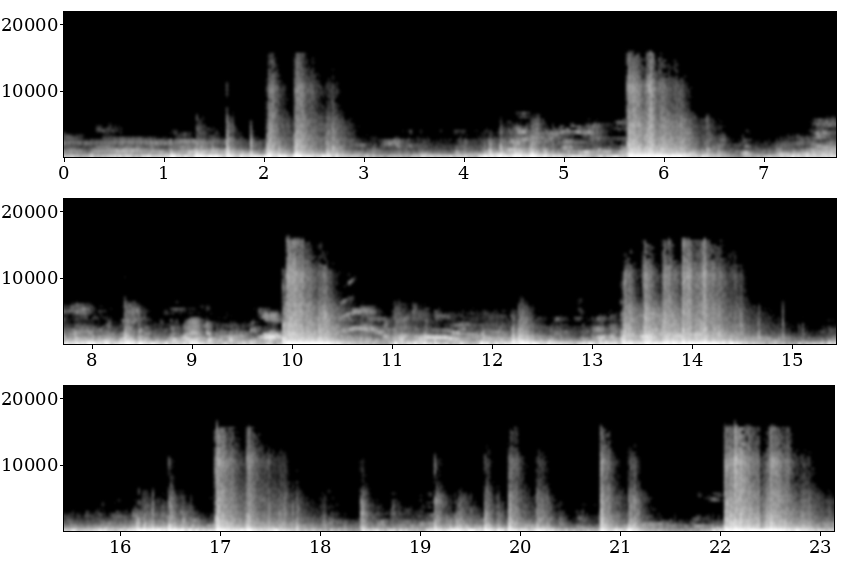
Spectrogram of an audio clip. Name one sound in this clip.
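A crowd of people chatters and cheers nearby.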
